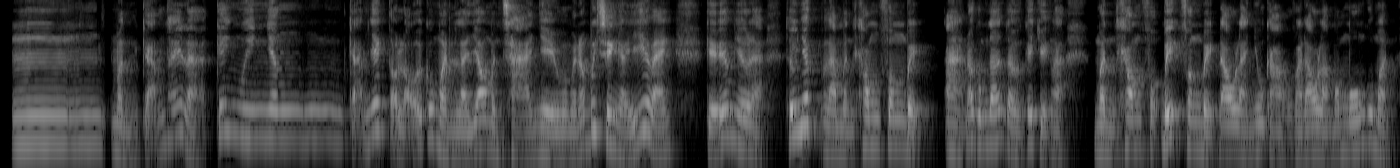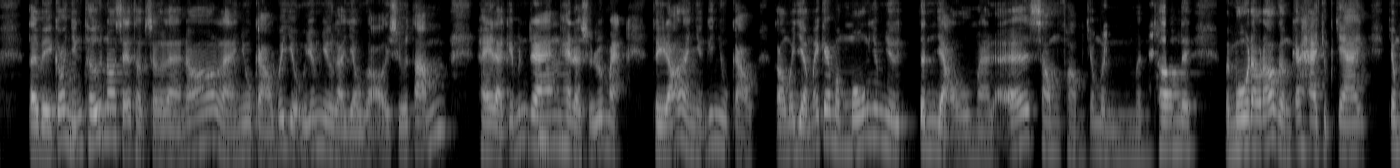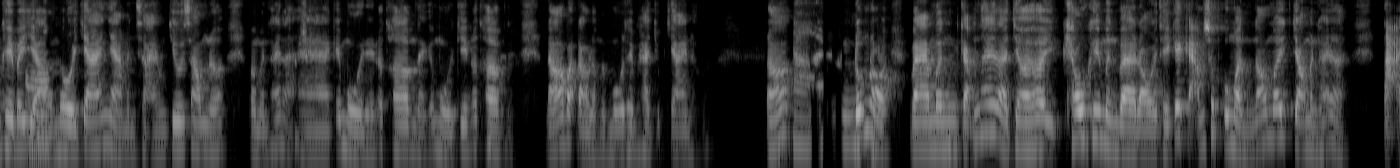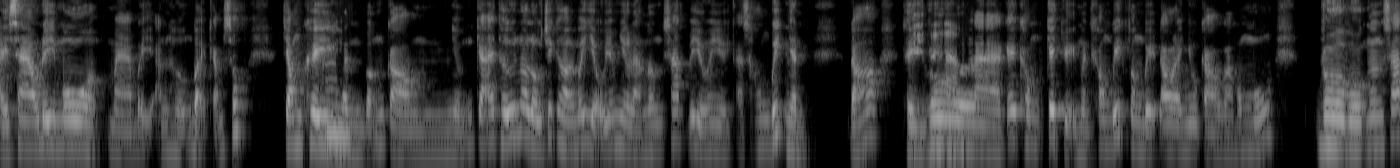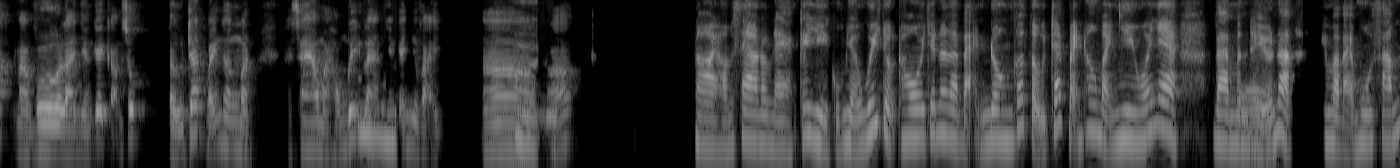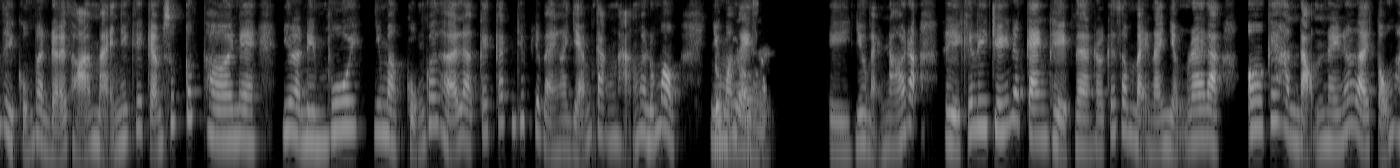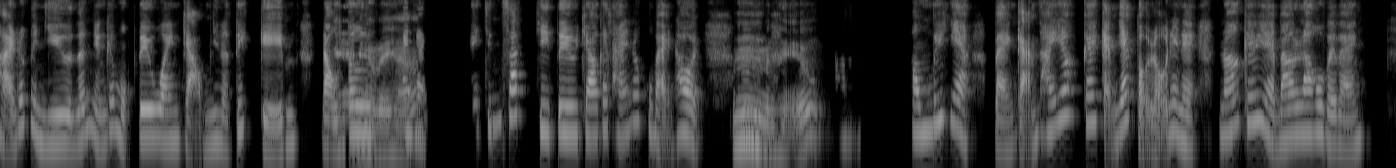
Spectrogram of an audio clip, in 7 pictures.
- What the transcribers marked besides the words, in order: other background noise; laugh; tapping
- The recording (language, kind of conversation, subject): Vietnamese, advice, Bạn có thường cảm thấy tội lỗi sau mỗi lần mua một món đồ đắt tiền không?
